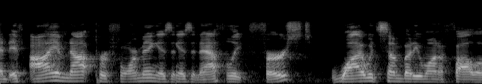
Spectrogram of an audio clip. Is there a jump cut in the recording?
yes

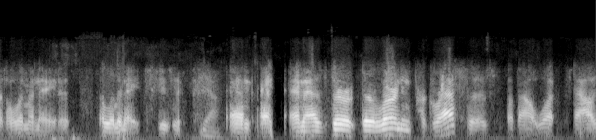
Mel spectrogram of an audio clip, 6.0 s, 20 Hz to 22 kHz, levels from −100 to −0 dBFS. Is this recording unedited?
yes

